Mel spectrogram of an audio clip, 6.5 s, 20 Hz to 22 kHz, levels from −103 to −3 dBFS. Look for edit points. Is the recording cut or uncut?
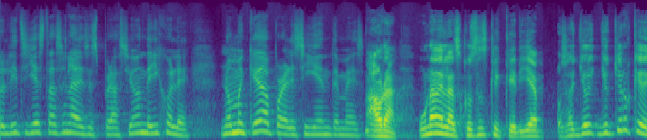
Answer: cut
